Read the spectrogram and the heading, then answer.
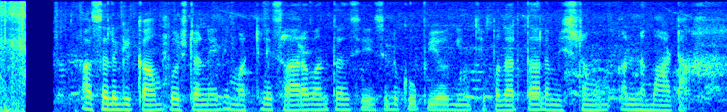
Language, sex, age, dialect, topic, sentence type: Telugu, male, 18-24, Telangana, agriculture, statement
